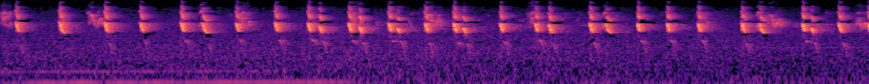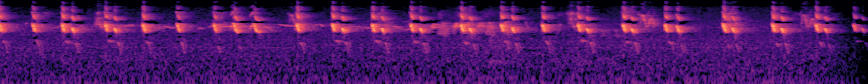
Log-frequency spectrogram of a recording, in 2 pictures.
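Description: A squirrel gives sharp, high chirps in a steady series, about three each second.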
